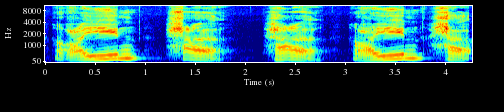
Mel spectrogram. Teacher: গলার মাঝখান থেকে গলা চিপে উচ্চারণ করতে হবে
